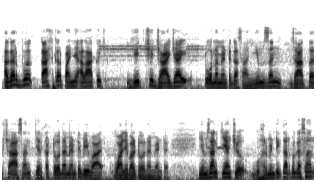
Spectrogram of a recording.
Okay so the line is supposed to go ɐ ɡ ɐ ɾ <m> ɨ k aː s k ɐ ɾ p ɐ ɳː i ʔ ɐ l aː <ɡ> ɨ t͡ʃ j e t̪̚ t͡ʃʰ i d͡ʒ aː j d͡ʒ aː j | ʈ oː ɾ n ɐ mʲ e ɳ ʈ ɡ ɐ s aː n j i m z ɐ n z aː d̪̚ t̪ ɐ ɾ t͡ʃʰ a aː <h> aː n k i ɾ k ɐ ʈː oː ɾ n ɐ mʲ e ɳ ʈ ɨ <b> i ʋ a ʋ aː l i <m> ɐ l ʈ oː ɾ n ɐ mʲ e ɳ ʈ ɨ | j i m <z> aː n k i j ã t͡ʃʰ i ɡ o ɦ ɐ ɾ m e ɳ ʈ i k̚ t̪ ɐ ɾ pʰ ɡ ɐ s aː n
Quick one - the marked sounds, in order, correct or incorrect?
incorrect, incorrect, incorrect, correct, incorrect, correct

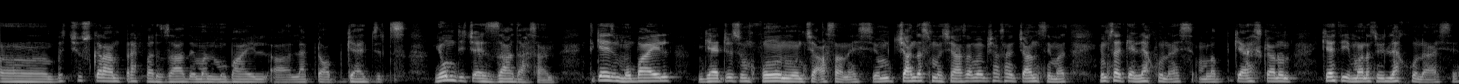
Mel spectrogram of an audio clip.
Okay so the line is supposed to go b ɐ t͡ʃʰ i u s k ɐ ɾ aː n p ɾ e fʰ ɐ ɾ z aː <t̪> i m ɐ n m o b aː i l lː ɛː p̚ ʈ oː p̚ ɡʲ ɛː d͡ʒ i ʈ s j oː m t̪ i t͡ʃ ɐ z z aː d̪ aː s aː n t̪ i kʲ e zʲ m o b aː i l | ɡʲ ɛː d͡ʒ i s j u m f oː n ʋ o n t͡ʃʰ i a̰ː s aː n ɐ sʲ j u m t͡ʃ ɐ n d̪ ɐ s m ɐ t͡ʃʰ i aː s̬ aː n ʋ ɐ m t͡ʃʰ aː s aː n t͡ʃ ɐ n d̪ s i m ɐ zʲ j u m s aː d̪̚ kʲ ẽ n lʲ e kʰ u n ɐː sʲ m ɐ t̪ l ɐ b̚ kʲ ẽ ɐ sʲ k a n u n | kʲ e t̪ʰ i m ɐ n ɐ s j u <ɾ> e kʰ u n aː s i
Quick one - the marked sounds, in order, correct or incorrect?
incorrect, incorrect

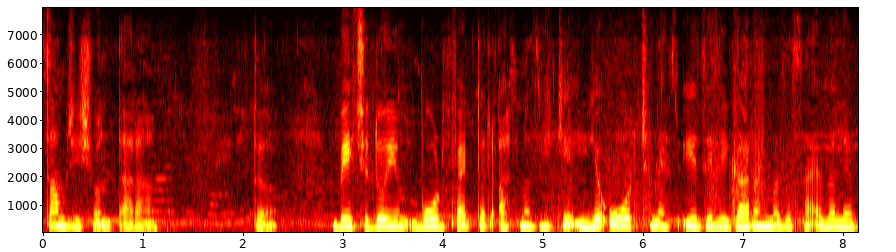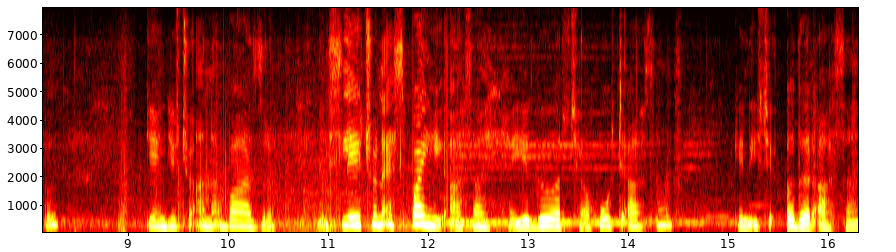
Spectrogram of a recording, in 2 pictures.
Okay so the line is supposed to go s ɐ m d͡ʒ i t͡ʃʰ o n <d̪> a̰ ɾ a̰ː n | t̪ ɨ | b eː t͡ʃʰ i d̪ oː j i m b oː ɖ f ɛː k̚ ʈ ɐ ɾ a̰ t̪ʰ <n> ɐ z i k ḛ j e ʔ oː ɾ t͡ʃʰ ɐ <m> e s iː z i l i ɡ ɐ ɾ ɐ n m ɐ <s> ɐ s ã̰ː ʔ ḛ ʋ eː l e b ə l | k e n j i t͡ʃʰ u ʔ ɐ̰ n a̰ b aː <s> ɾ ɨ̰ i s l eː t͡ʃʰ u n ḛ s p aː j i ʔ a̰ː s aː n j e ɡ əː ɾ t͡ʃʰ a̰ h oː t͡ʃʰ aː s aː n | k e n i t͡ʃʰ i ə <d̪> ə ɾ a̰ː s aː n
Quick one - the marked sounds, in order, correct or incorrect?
incorrect, incorrect, incorrect, incorrect, incorrect, correct

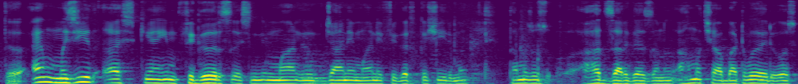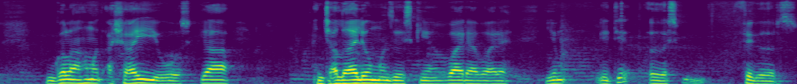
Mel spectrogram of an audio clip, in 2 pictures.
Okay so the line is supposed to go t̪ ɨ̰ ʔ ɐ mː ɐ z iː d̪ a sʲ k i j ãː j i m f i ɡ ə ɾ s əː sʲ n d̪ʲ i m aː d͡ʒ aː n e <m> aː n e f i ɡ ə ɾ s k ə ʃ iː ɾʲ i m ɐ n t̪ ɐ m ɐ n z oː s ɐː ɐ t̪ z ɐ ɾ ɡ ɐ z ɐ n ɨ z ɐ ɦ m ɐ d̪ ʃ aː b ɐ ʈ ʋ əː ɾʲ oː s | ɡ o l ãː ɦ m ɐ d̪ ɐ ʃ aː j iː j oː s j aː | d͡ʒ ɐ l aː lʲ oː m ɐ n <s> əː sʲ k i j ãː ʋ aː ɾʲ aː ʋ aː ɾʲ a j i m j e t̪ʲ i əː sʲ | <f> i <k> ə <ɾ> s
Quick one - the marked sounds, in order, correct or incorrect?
correct, incorrect, correct, incorrect, correct

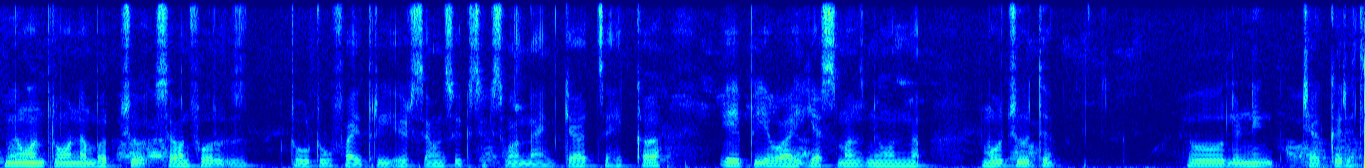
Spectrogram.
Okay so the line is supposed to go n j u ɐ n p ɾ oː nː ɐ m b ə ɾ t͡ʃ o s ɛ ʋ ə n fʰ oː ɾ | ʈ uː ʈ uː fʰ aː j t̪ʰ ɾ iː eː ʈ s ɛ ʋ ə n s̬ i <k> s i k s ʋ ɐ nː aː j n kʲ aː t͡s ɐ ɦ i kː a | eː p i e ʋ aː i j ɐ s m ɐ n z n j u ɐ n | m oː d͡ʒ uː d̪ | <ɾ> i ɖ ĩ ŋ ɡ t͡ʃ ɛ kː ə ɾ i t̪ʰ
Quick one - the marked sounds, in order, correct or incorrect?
correct, incorrect

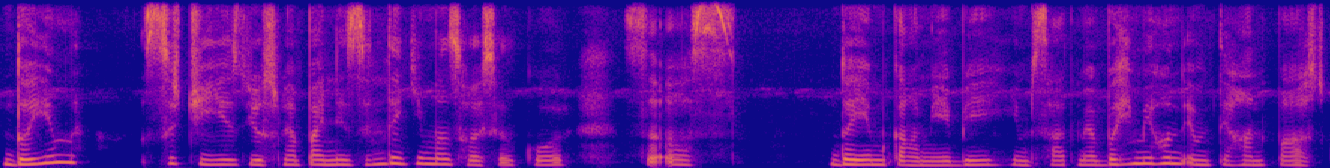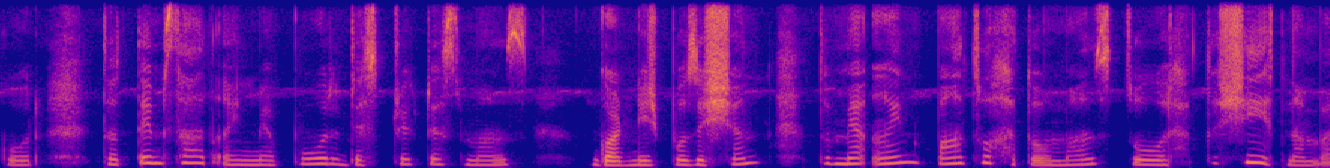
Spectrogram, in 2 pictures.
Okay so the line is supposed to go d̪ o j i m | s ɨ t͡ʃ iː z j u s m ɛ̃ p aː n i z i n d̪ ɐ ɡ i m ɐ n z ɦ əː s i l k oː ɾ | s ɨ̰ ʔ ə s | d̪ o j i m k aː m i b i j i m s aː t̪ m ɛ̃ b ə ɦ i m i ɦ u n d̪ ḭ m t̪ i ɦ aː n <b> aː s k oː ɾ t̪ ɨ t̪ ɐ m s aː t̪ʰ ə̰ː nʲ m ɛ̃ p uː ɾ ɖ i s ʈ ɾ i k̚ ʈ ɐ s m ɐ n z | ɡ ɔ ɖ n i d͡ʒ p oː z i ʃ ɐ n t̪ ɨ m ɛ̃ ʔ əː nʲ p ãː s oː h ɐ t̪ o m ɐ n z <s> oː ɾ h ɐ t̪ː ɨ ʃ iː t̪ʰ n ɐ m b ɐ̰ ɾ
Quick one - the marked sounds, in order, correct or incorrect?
incorrect, incorrect

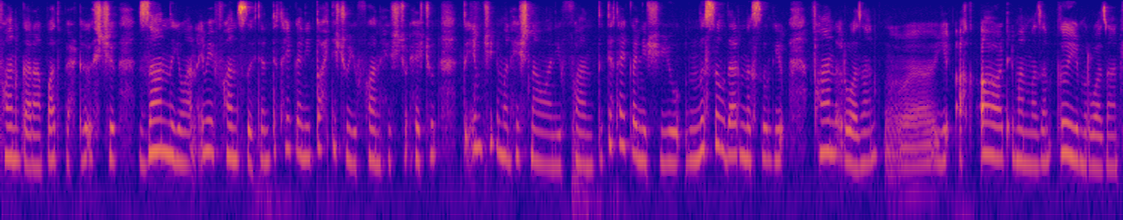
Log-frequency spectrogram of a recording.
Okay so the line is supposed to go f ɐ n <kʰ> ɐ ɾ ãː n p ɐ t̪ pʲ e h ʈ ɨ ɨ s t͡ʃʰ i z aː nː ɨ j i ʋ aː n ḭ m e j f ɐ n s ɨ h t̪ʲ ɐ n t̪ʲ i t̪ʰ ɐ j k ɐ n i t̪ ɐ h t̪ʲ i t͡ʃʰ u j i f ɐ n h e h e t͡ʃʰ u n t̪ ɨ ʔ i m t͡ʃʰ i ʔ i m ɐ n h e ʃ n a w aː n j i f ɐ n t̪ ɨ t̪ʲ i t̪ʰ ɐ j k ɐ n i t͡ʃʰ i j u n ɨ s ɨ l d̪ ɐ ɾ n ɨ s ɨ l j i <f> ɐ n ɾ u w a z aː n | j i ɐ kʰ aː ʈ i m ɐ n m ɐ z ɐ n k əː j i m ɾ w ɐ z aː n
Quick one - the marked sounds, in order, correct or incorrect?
incorrect, correct

